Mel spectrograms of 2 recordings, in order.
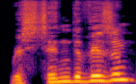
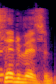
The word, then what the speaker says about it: recidivism: I even had to look it up cuz I didn't even know the word recendivism. Is that how you pronounce recidivism?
